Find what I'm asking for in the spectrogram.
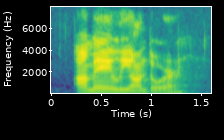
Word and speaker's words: Aimé Leon Dore: um, oh, another shoe that I would put in the top ten was the um, the how do you say this brand? Amy Leondor. – Aimé Leon Dore.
